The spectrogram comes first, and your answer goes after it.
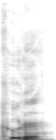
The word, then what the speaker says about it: couter: Now the small bit that protects your elbow is called a couder.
